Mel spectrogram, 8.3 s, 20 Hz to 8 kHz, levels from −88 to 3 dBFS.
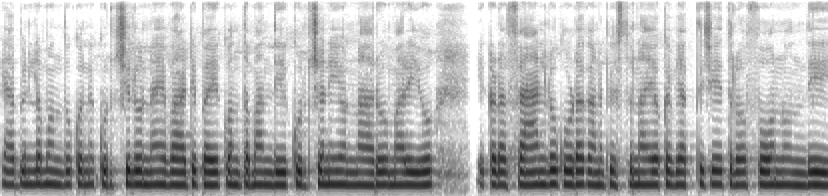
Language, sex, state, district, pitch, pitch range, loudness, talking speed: Telugu, female, Andhra Pradesh, Guntur, 195 Hz, 195-200 Hz, -15 LUFS, 150 wpm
